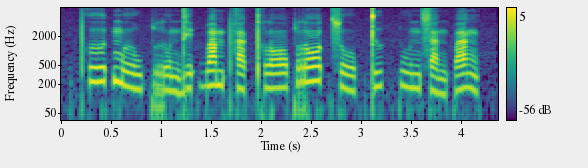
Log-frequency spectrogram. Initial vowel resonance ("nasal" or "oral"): oral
